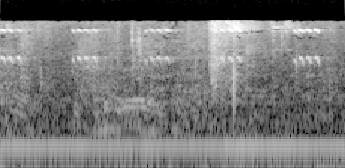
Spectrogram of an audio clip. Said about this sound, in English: That was a loud cricket. Real new, I know. A very loud cricket, man. Didn't realize it was your phone. I thought, man, that's a big cricket.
